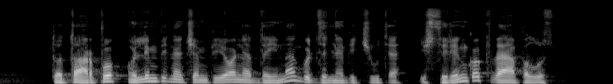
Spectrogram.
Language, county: Lithuanian, Vilnius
